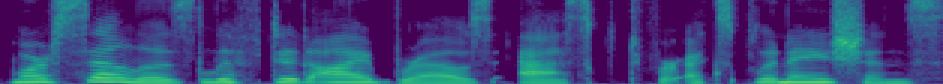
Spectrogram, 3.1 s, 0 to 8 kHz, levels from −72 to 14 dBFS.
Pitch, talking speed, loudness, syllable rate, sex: 230 Hz, 115 wpm, -15 LUFS, 4.7 syllables/s, female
